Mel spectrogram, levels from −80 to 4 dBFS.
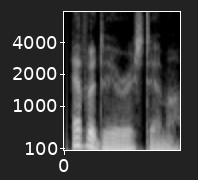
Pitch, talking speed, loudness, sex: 110 Hz, 205 wpm, -18 LUFS, male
